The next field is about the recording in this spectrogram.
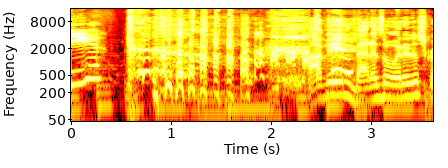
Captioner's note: everyone laughing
